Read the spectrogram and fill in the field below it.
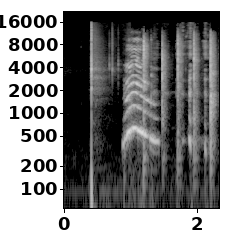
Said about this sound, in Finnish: Editoijalle vielä yksi taputus.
